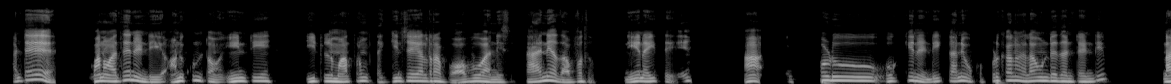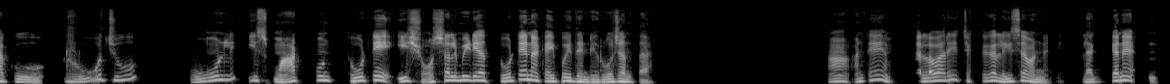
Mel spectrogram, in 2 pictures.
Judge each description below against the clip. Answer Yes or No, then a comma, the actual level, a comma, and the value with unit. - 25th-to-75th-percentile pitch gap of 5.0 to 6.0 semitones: Yes, wide, 5.6 semitones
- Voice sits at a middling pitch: Yes, medium, 150 Hz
